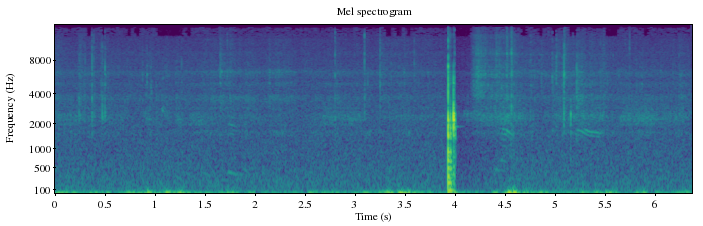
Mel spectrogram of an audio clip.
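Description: Footsteps pushing through forest undergrowth and leaf litter, with handheld-camera handling rumble and scattered small crackles. A single sharp crack, such as a stick snapping underfoot, sounds about four seconds in.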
